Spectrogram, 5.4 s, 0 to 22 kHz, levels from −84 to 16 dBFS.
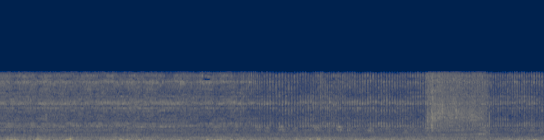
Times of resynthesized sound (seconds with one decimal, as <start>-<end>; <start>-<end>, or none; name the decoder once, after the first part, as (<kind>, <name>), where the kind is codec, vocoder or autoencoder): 0.0-0.5 (vocoder, BigVGAN v2)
